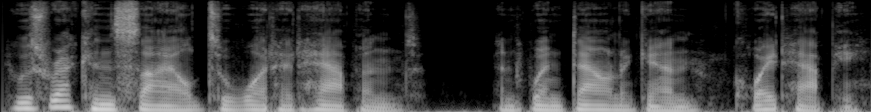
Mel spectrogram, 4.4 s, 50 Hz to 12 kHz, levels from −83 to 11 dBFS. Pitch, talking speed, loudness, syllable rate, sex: 95 Hz, 180 wpm, -18 LUFS, 5.6 syllables/s, male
